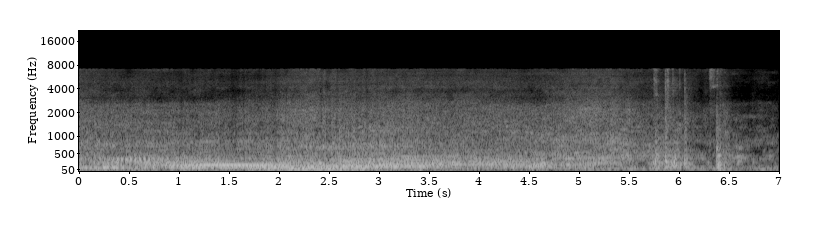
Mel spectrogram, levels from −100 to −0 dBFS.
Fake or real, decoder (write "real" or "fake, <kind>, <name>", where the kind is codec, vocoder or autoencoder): fake, autoencoder, DAC-VAE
